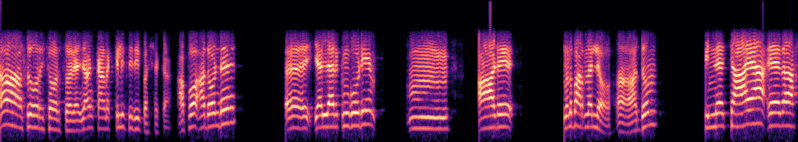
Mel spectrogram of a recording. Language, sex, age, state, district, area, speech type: Malayalam, male, 18-30, Kerala, Malappuram, rural, conversation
